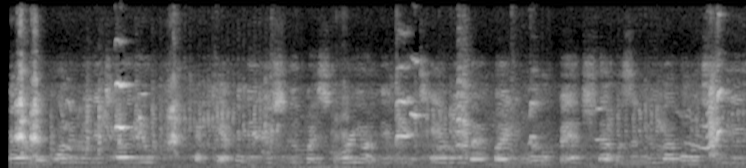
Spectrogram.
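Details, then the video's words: Young rainbow lorikeet giving harsh, rasping squawks and chatter, bursting out irregularly about once a second, with scratchy shrill notes between. "Baby Rainbow lorikeet"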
